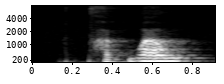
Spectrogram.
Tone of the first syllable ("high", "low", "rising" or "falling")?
rising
